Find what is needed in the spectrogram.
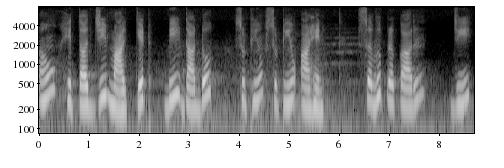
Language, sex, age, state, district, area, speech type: Sindhi, female, 18-30, Delhi, South Delhi, urban, spontaneous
